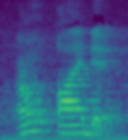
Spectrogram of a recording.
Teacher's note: Huruf dal di sini harus kita qalqalahkan. Jadi bunyinya uqad.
